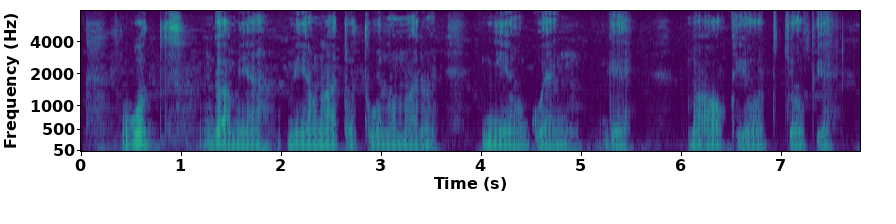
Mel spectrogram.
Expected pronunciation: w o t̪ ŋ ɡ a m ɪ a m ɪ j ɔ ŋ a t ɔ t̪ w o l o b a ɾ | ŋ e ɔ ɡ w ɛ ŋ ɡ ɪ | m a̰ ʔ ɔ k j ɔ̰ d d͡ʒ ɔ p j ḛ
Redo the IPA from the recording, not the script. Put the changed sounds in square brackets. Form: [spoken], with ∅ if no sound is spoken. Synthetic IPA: w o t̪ ŋ ɡ a m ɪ a m ɪ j ɔ ŋ a t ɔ t̪ w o l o [m] a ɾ | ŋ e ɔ ɡ w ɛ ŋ ɡ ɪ | m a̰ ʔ ɔ k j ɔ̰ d d͡ʒ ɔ p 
